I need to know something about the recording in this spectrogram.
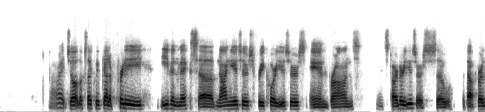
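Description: A man speaks calmly through a microphone in an online call.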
